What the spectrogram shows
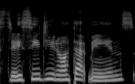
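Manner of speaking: plain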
